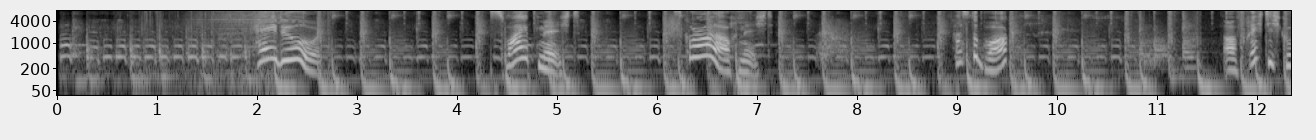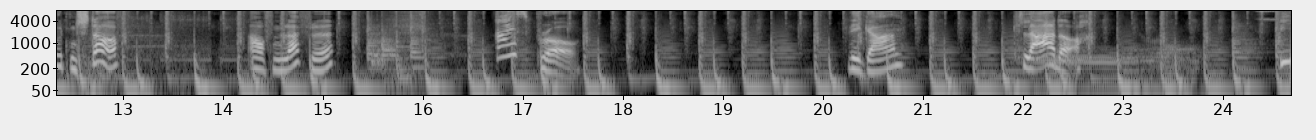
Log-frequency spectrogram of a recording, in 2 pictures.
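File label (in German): werbung, Sprecherin; icebro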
